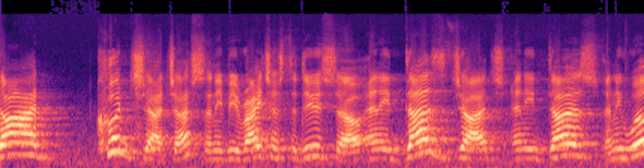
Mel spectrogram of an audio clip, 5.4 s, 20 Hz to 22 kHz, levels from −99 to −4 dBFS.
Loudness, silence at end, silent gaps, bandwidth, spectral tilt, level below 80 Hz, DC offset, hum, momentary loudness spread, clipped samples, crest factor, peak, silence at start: -15 LUFS; 0 s; none; 16 kHz; -2.5 dB/octave; -50 dBFS; under 0.1%; none; 9 LU; under 0.1%; 14 dB; 0 dBFS; 0 s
